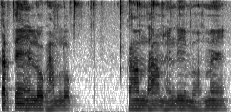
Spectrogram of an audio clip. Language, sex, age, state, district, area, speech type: Hindi, male, 45-60, Uttar Pradesh, Chandauli, urban, spontaneous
